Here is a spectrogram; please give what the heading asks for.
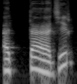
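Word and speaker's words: التاجر: See, we have to pronounce all of the al, which is the completely opposite with the second column, which is you completely ignore the alif, the lam, right? You say at-tajir, al-thawb, ad-dik, al-dhahab.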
